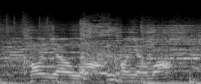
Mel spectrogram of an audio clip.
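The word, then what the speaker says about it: 今夜は: Konya wa.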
